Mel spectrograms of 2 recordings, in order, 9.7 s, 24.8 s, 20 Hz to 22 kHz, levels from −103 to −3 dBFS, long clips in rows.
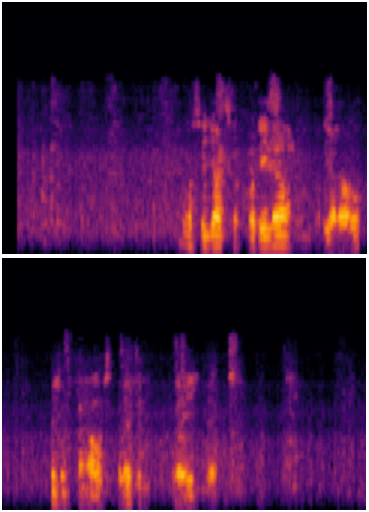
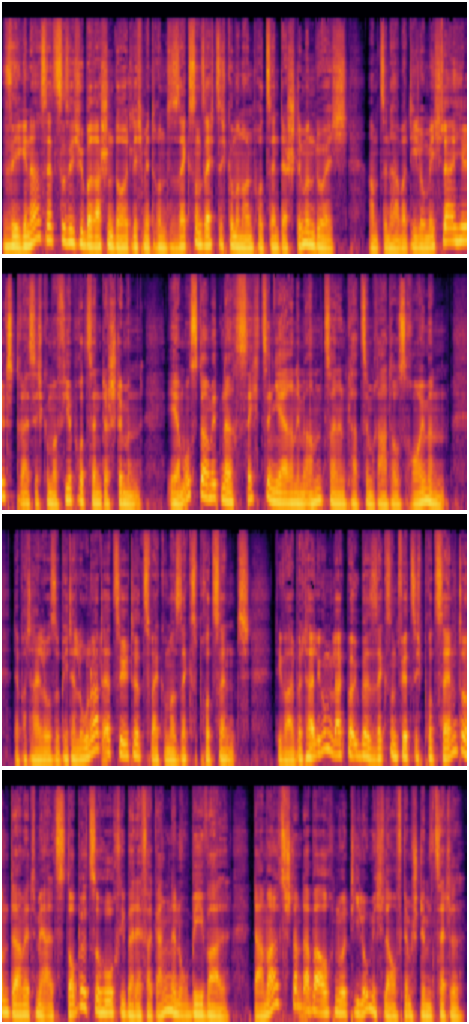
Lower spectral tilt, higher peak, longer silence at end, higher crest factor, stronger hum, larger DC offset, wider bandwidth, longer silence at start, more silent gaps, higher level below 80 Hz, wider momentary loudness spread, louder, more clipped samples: first, -6.5 dB/octave vs -4.5 dB/octave; second, -8 dBFS vs -2 dBFS; first, 1.75 s vs 0.05 s; about the same, 20 dB vs 18 dB; neither; neither; second, 7 kHz vs 17 kHz; first, 2.4 s vs 0 s; neither; second, -78 dBFS vs -50 dBFS; first, 21 LU vs 6 LU; second, -27 LUFS vs -19 LUFS; neither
